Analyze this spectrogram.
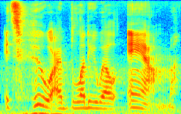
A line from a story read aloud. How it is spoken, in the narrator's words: snapped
